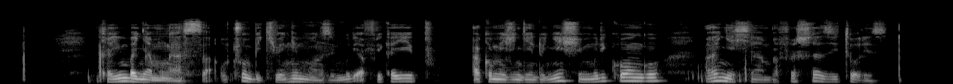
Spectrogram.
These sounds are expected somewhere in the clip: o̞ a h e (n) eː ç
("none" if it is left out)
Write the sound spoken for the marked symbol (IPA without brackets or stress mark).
ɲ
